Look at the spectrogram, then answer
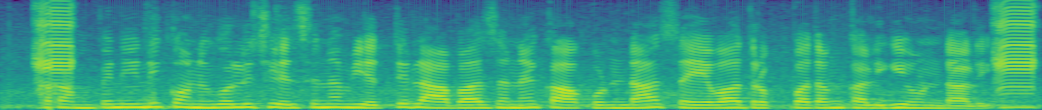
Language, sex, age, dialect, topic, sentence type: Telugu, female, 25-30, Utterandhra, banking, statement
